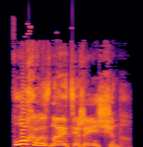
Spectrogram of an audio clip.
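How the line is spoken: Snapped retort. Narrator (Russian): огрызнулась Далила

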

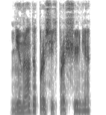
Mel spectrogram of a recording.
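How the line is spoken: Almost calm. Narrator (Russian): почти спокойно сказала

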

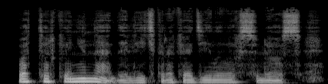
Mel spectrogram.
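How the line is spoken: Flat, lifeless voice. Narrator (Russian): мертвым голосом произнесла Поликутина

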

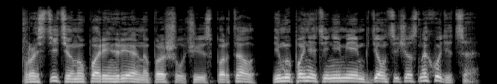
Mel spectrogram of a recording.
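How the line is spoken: Frightened interjection. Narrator (Russian): вмешался ассистент профессора, испуганно

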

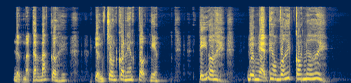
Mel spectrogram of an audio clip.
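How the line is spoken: Loud wailing, sobbing. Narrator (Vietnamese): gào khóc lớn hơn

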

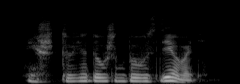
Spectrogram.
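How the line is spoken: Muttering under breath. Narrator (Russian): Пробормотал Харухира себе под нос

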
